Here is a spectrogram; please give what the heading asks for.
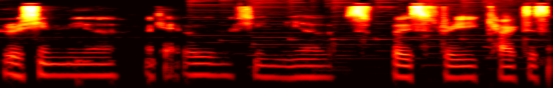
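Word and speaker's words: Ushiromiya: The first part is my family name, Urushimiya.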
